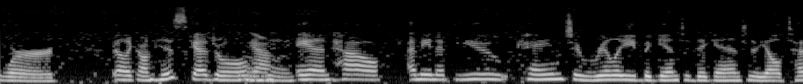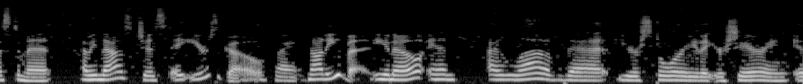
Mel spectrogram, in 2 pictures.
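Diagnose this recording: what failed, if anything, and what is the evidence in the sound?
Overdone noise removal is present throughout this speech recording, introduced at the processing stage where a noise suppressor was set far too aggressively. Between phrases the background drops and breaks up into twinkling, isolated specks. The suppressor treats every frequency band that sits close to its noise estimate as noise and pushes it down or off, so quieter parts of the voice vanish along with the noise.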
